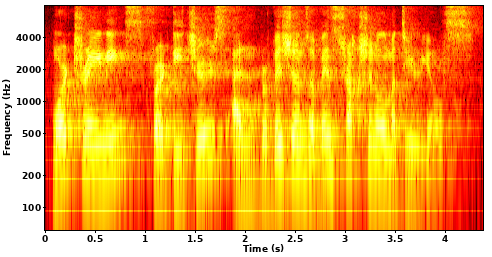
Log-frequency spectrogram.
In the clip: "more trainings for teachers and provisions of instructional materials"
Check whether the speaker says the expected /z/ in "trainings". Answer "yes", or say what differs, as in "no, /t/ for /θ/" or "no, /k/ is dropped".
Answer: no, /s/ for /z/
